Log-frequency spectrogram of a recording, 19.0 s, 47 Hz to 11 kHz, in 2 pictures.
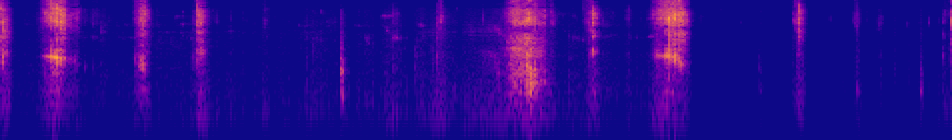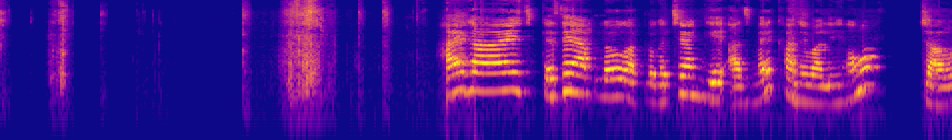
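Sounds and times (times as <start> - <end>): crunchy chewing: 0.0 - 13.9.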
